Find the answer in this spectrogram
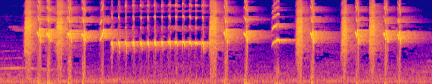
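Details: Ashy drongo (Dicrurus leucophaeus) sings loudly and clearly in quick, varied phrases: sharp metallic chips, ringing high whistles and a fast buzzy trill, several notes each second.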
